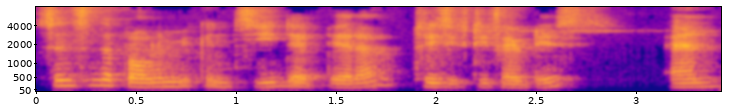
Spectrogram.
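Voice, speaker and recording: This man, who has a non-native accent, talks at a fairly slow pace. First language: not English. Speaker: programming tutorial creator. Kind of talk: tutorial. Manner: halting.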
